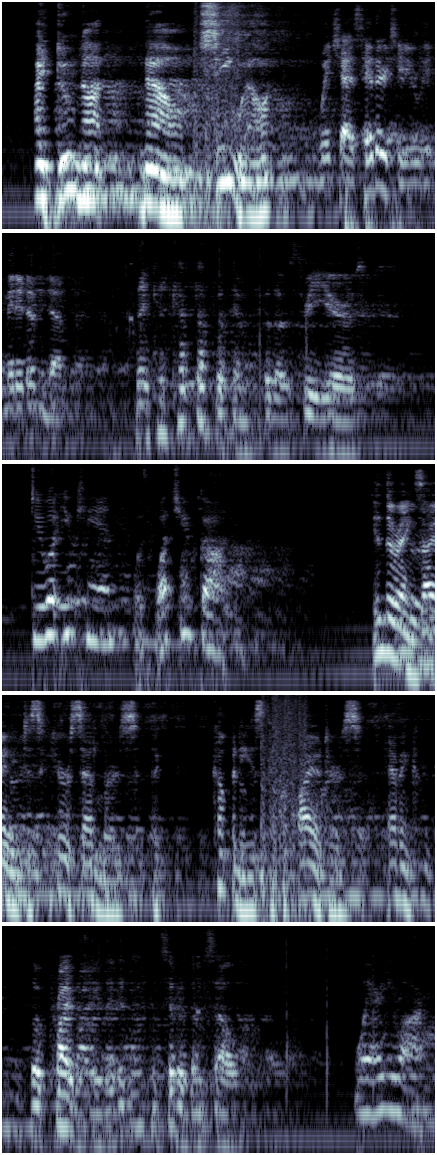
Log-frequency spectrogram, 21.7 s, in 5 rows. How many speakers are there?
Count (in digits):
5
